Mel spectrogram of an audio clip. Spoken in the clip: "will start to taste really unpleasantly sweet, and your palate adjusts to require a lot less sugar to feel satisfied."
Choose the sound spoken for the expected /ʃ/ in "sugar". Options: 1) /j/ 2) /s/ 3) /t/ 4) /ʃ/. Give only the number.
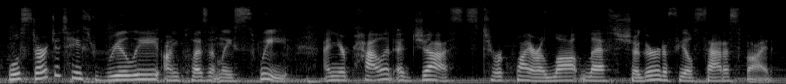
4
